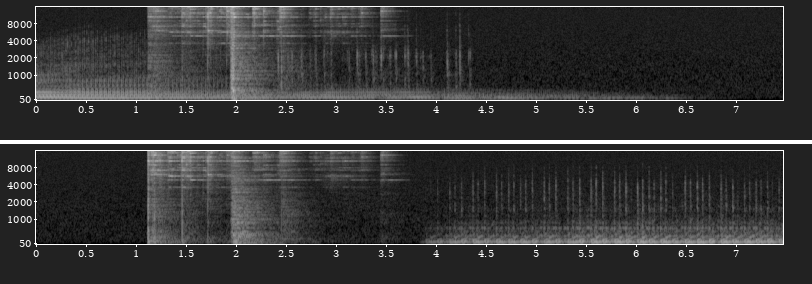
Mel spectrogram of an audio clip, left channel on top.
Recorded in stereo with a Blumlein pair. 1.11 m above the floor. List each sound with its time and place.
1.1 s keys jangling: 55° right, 0.9 m; by 3.5 s 80° left, 2.5 m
